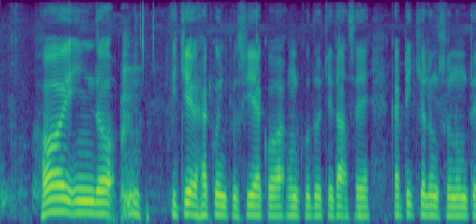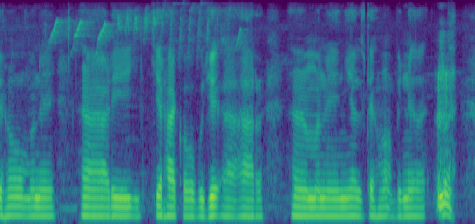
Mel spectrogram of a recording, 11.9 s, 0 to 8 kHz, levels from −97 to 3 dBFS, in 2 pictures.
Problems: none marked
